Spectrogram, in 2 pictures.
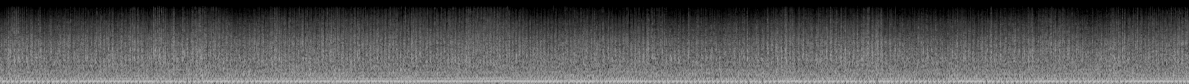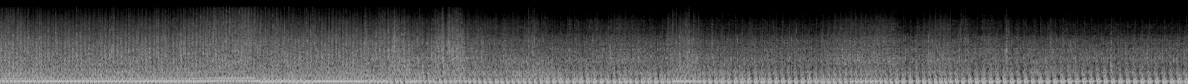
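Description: Dirt bike engine running steadily under the rider, heard from a helmet-mounted camera with a heavy rush of wind noise. The engine note rises briefly about two-thirds through, then drops and becomes less even as the bike slows.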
